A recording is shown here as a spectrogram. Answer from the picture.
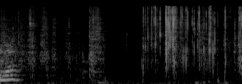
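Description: Foil wrapper of a trading-card booster pack crinkling in the hand: a few light rustles, then a dense burst of crinkling in the last half second or so.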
